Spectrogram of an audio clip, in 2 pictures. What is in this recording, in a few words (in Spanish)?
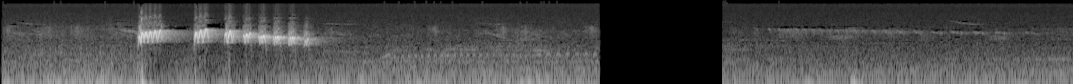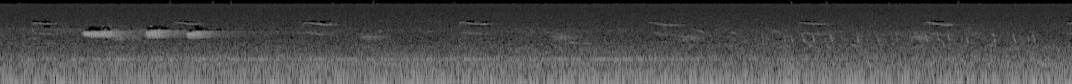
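Tataupá Común, Crypturellus tataupa, Tataupa Tinamou; cantos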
